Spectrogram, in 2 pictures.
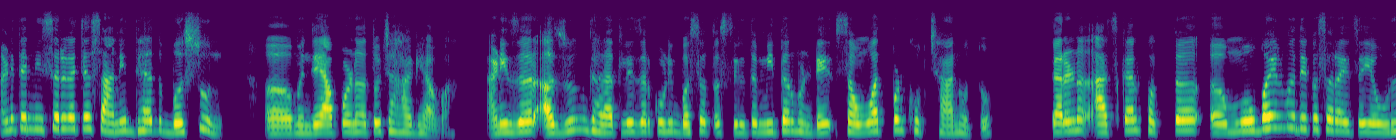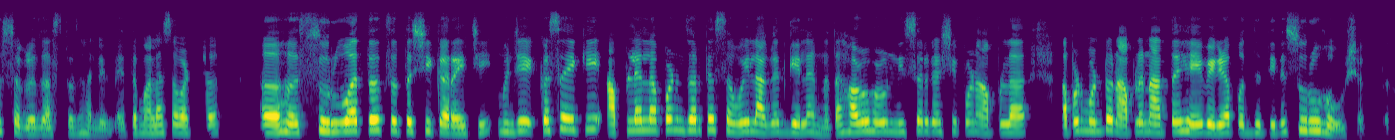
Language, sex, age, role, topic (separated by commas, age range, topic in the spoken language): Marathi, female, 40-44, guest, साध्या दैनंदिन आयुष्यात निसर्गाला तुम्ही कसे सामावून घ्याल?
